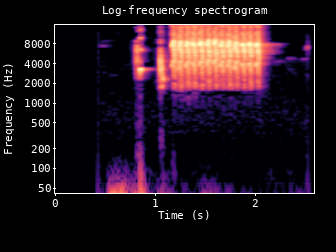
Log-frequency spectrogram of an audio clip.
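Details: Marsh wren singing. A low thump and a couple of sharp high notes come first, followed by a fast, mechanical rattling trill of about a dozen evenly spaced buzzy notes held for roughly one second.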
